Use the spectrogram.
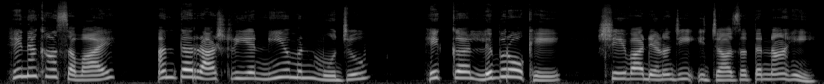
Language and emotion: Sindhi, neutral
